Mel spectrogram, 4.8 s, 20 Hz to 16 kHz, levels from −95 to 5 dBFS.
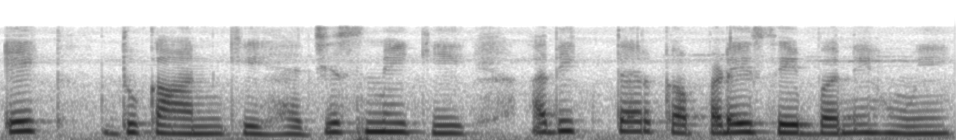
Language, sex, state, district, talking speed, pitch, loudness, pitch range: Hindi, female, Chhattisgarh, Raipur, 140 wpm, 215 Hz, -17 LUFS, 200-235 Hz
